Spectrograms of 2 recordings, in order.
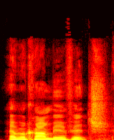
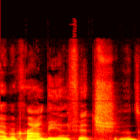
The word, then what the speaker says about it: Abercrombie and Fitch: Abercrombie and Fitch. – Abercrombie and Finch? – Yeah, Abercrombie and Fitch.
